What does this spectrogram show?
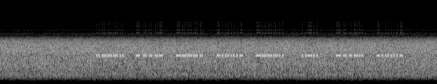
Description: Hellschreiber (Feld-Hell, 122.5 baud), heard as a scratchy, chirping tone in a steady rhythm, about 1450 Hz, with radio static. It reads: SABOEIRO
